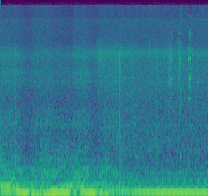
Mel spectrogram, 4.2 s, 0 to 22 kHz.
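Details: Vauxhall Astra H 1.9 CDTI: low droning hum heard only inside the cabin, at 1,000–2,000 rpm and when setting off, rising and falling with revs; not audible outside the car, source unknown.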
